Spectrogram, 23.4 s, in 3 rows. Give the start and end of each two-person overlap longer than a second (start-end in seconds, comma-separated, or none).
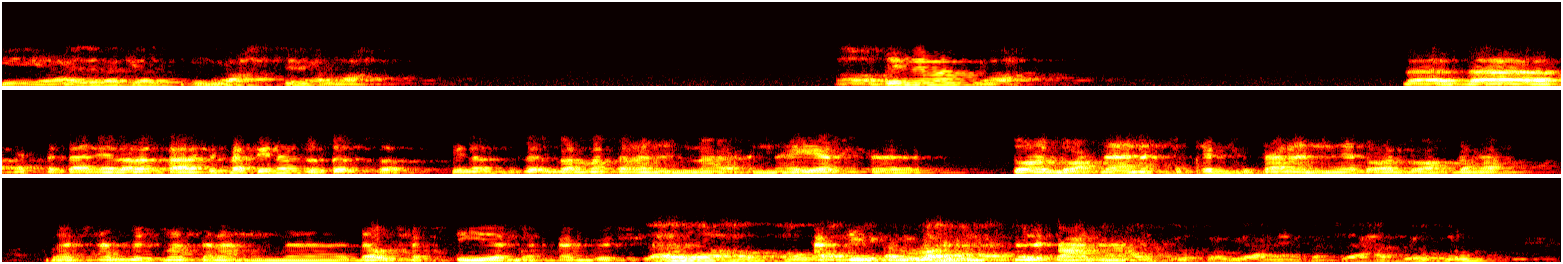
19.6-21.3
